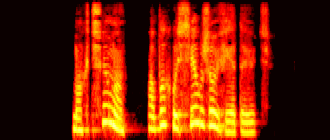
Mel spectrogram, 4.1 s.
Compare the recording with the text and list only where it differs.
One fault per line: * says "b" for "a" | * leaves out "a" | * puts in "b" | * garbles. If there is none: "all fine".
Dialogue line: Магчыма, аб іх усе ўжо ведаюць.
all fine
